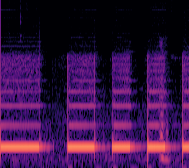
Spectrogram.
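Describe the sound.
Telephone line signal from a call to a hotline number: a steady mid-pitched tone that sounds in repeated bursts with short silent gaps between them, and no voices.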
